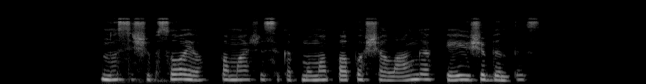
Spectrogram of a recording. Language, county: Lithuanian, Vilnius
